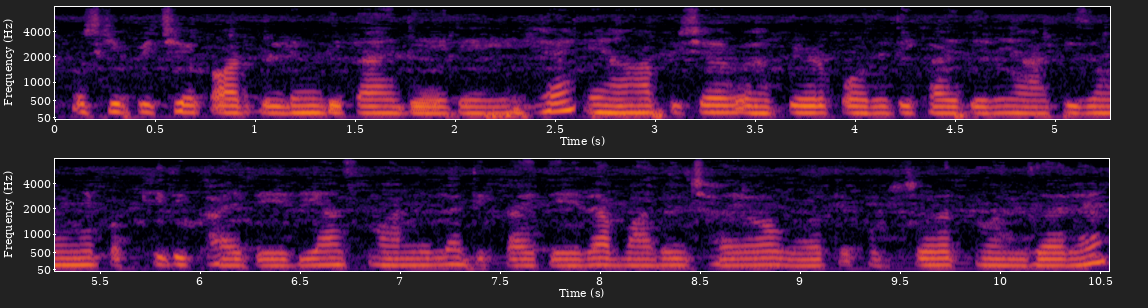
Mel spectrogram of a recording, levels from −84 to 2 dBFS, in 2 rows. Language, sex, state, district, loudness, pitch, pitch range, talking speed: Hindi, female, Maharashtra, Sindhudurg, -32 LUFS, 175 Hz, 170-185 Hz, 205 wpm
